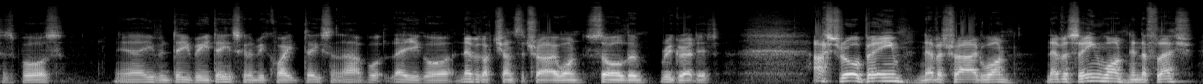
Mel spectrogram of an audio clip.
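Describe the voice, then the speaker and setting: A British man with a fairly low voice and a clear gravelly creak. He talks as a hobbyist host in a casual, rambling way. His phrasing is colloquial and chatty, with little questions tacked on the end of remarks. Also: fairly even intonation, moderate pace, fairly bright tone. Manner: chatty and colloquial, often adding tag questions. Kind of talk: casual rambling commentary while leafing through a brochure.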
